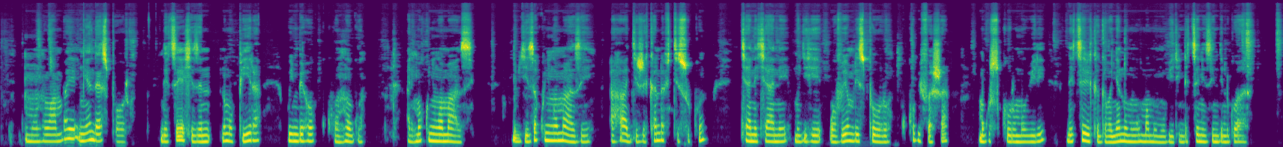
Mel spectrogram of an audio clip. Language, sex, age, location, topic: Kinyarwanda, female, 18-24, Kigali, health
